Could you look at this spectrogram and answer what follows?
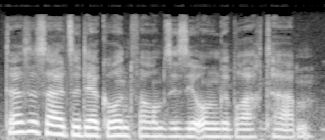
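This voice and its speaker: An actress playing a sharp-tongued, world-wise former bar waitress in a German radio drama, sardonic and knowing. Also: female voice, lowish voice, quick pace, close to an everyday voice. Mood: probing.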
